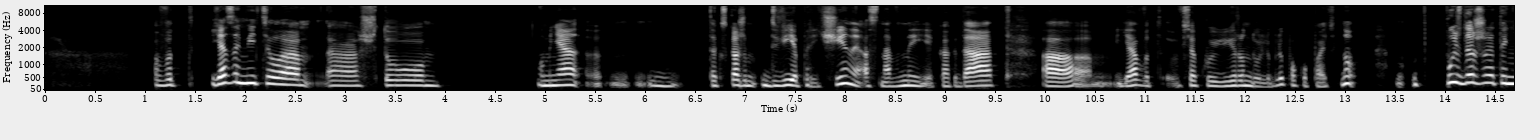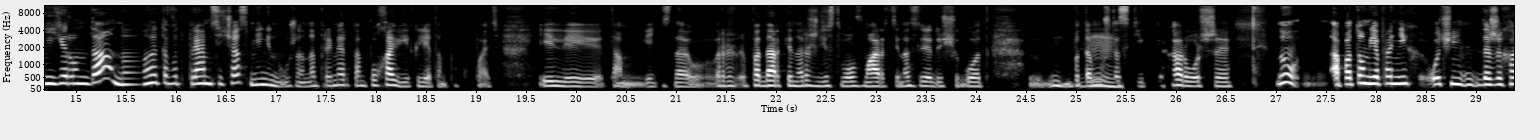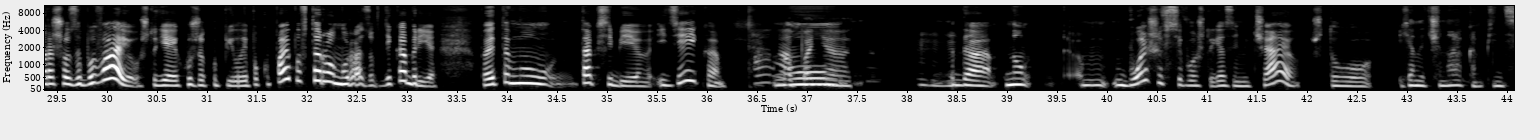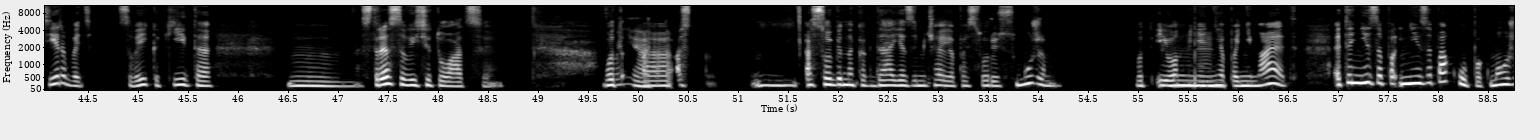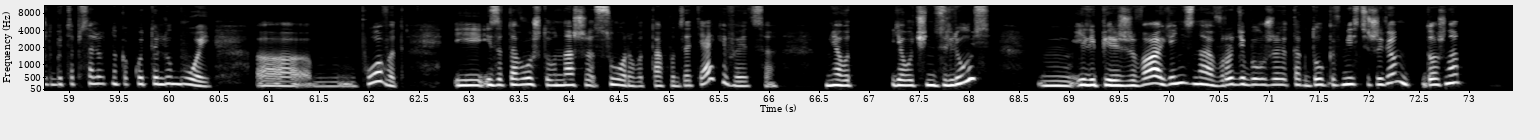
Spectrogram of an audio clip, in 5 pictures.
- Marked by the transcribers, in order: tapping
- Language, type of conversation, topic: Russian, advice, Какие импульсивные покупки вы делаете и о каких из них потом жалеете?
